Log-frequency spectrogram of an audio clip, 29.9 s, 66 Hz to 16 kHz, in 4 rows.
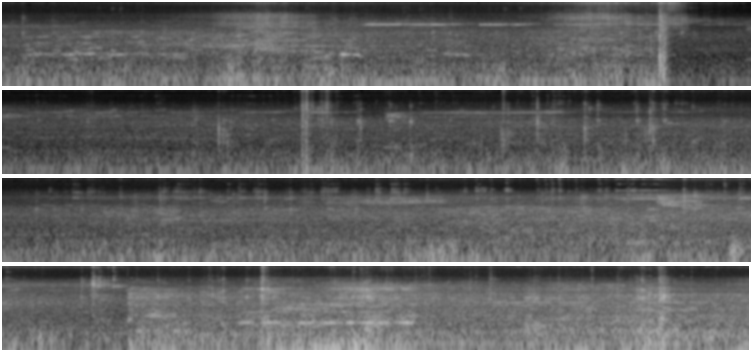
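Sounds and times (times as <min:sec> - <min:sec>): slow road traffic: 0:00.0 - 0:29.9.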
